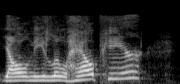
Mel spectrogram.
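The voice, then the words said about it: Put-on Southern US accent. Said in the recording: “says in his southern accent”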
